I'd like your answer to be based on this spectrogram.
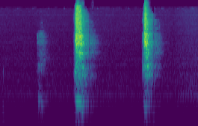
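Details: Voluntary cough demonstrated by a voice specialist after throat clearing: two sharp, forceful deliberate coughs after a brief throat sound, shown as straining the voice box with arytenoid tension.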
